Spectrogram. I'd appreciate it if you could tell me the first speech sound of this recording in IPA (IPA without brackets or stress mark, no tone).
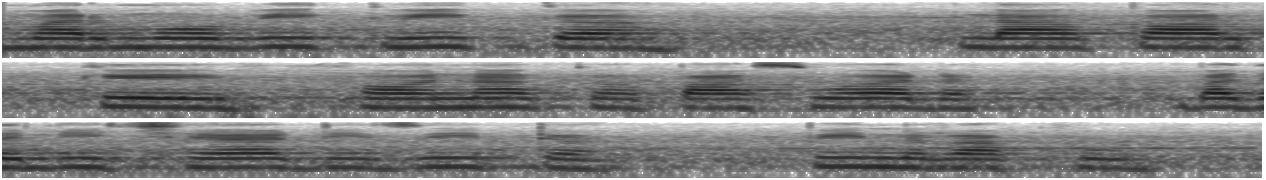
m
